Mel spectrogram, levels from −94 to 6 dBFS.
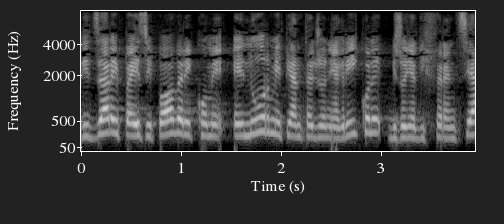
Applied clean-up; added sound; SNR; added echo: none; none; none; none.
